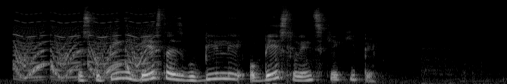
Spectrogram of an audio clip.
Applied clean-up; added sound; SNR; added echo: none; Alarm; 6 dB; none.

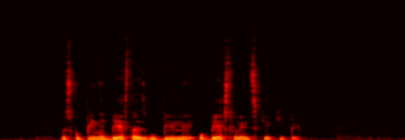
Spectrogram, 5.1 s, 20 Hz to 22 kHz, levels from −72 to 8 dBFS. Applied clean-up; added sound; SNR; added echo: none; none; none; none.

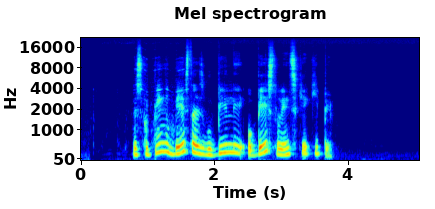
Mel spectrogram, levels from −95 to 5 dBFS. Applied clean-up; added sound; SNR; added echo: neural mask model DeepFilterNet 3.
